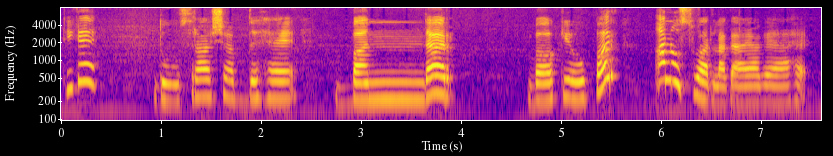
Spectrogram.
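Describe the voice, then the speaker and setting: A woman's voice: medium pitch, sing-song, very slow, pauses often. A woman teaching children a Hindi grammar lesson, drawing out each example word, repeating it, and asking the class questions she then answers herself. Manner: mixes in English words to explain terms.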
